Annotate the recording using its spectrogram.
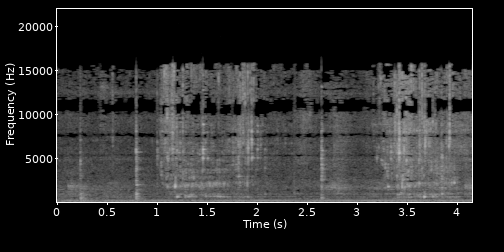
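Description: Water pours into glass jars.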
